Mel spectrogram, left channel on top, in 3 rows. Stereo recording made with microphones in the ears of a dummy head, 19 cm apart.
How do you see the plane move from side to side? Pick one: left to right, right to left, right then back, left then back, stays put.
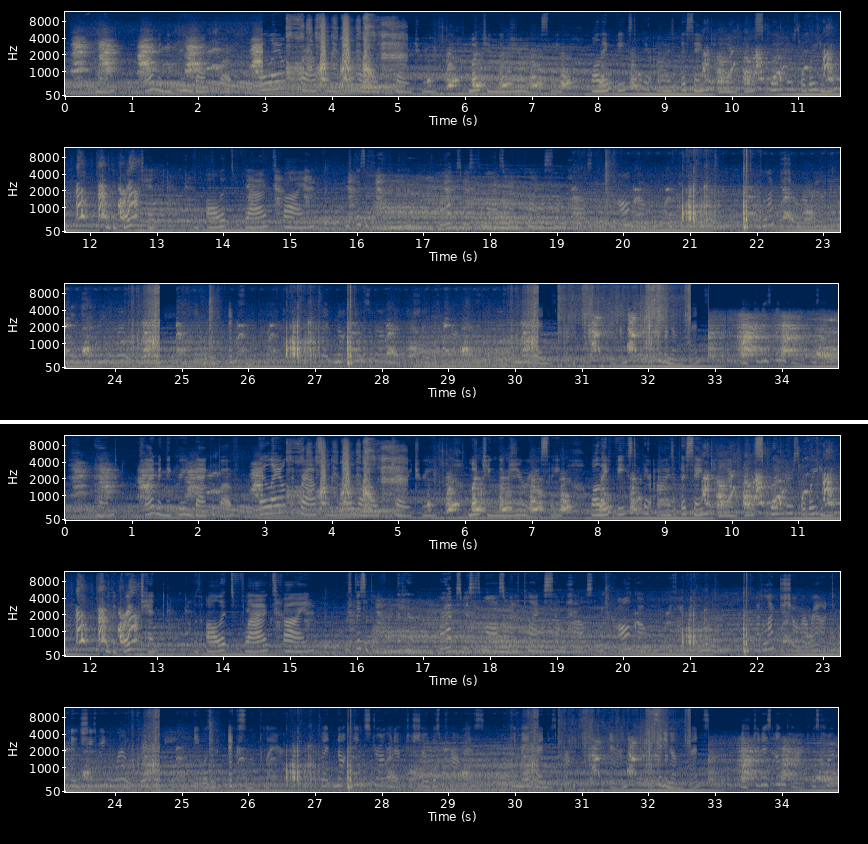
left to right.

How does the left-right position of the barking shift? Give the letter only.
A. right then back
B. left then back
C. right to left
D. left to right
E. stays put
A.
